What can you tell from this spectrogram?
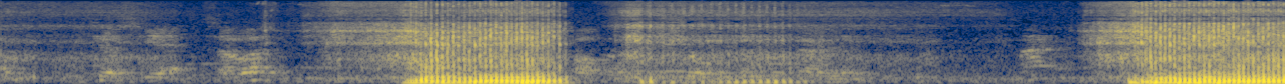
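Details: Great Dane asleep and snoring: heavy, low, rattling inhalations rise into two loud drawn-out snores about three and a half seconds apart, separated by softer wheezy breaths.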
